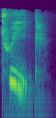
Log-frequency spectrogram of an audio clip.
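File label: "tweak", English, British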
